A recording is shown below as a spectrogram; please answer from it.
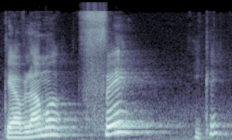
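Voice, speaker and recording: A middle-aged man, leading a seminary class discussion and acting out quoted voices. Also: slow. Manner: animated, acts out quoted voices in a raised pitch. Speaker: seminary teacher.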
